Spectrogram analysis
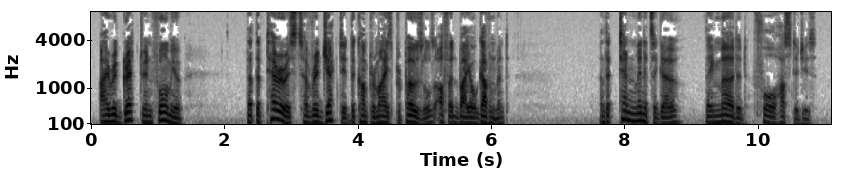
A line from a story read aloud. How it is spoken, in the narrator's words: his voice quavered a little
